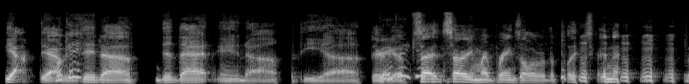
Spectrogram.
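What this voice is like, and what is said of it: Deep, different-sounding voice, like a cold. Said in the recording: “you sound different... Are you doing like a deep film noir kind of I'm ... kind of voice?... Cold? You got a cold there?”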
